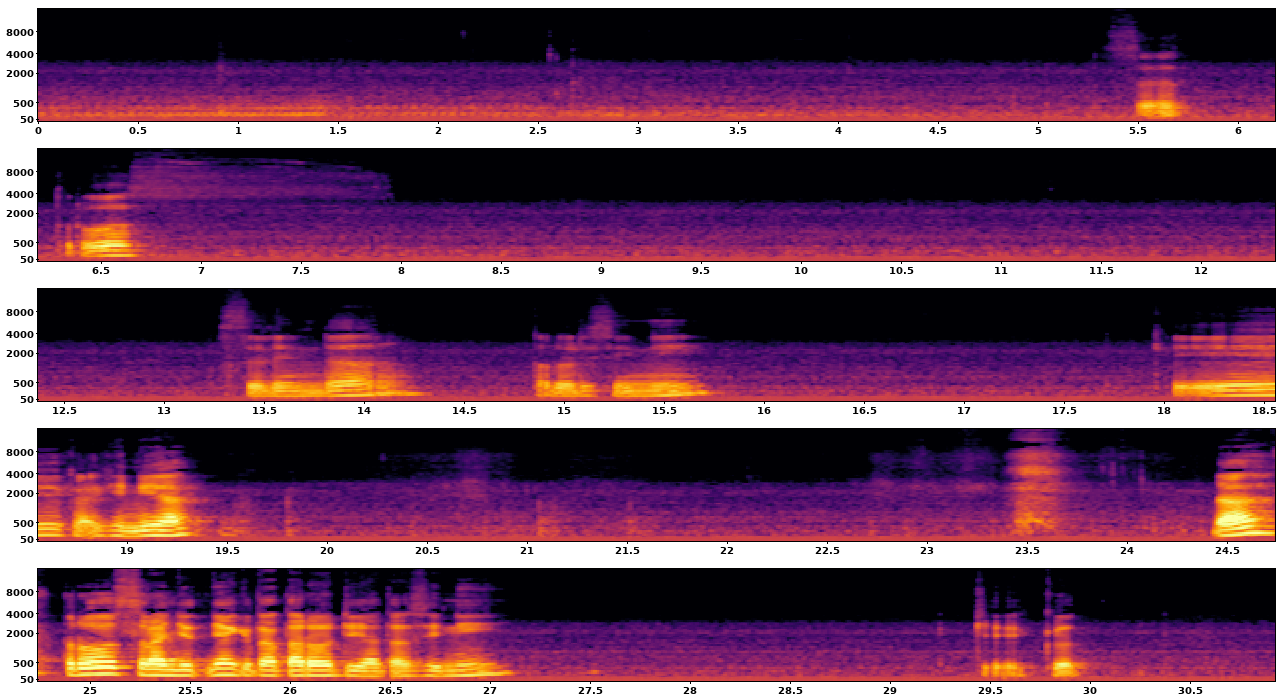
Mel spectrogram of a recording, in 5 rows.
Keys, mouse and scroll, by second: 1.0 middle click, 2.2 click, 2.9 right click, 3.5 shift+right click, 3.9 middle click, 4.5 shift+right click, 4.8 middle click, 5.4 shift+right click, 5.6 middle click, 6.8 click, 7.6 click, 9.6 Tab, 9.8 middle click, 11.0 KP_1, 11.9 shift+middle click, 12.9 shift+a, 14.9 scroll down 1, 15.6-16.2 scroll down 2, 15.6 g, 16.2 s, 16.9-17.2 scroll up 4, 17.1 shift+middle click, 17.6 g, 18.9 s, 20.6 shift+middle click, 20.9 scroll down 4, 21.6 scroll down 1, 22.5 scroll down 1, 22.7 scroll up 1, 22.9 shift+middle click, 23.1 Tab, 23.7 click, 24.4 g, 26.1 ctrl+r, 28.0 scroll up 3, 28.2 shift+middle click, 30.0 g.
